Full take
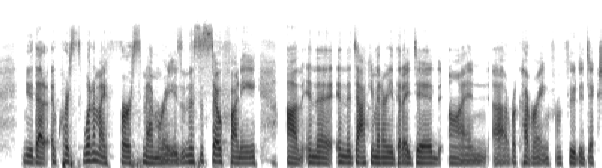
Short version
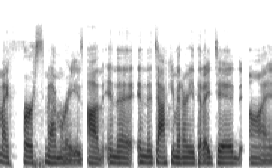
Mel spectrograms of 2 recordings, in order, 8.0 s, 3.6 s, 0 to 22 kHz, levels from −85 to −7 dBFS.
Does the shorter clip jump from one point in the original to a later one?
yes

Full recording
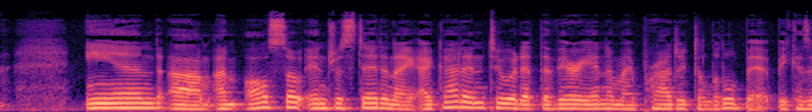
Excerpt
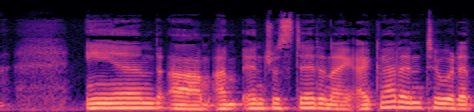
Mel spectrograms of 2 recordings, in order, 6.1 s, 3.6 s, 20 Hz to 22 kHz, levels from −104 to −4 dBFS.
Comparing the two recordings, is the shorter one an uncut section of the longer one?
no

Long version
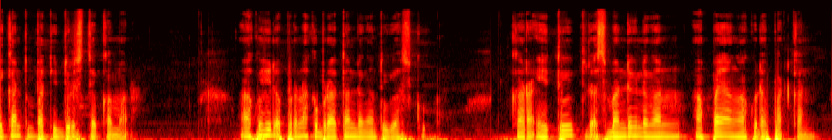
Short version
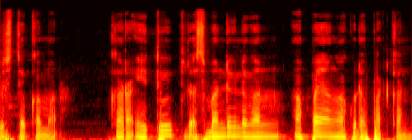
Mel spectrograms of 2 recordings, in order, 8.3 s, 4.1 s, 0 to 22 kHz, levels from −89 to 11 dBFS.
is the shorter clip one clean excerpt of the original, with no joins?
no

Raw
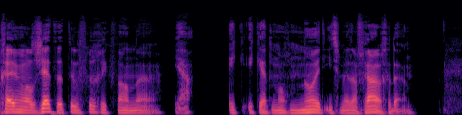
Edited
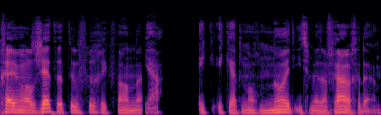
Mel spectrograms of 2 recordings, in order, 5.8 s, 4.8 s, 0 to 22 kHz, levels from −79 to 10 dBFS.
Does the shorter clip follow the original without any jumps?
no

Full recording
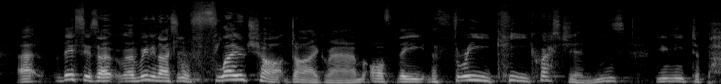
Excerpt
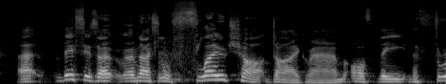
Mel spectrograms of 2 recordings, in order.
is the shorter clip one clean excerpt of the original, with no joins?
no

